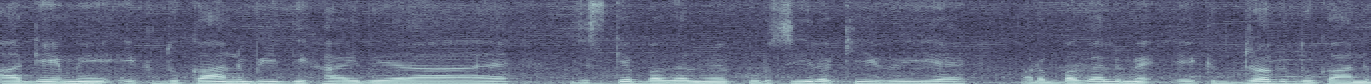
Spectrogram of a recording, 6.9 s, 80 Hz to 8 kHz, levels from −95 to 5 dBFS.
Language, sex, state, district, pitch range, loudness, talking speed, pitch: Hindi, male, Bihar, West Champaran, 140-155 Hz, -15 LUFS, 190 wpm, 145 Hz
